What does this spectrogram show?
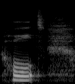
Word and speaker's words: QLT: It's actually QLT, but it's pronounced CULT.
